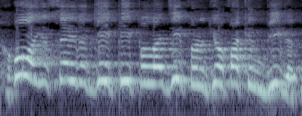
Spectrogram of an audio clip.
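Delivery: high, whiny mock outrage; mocking Americans. Mimicking Americans who call him a bigot, high whiny outrage. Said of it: "You're like".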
